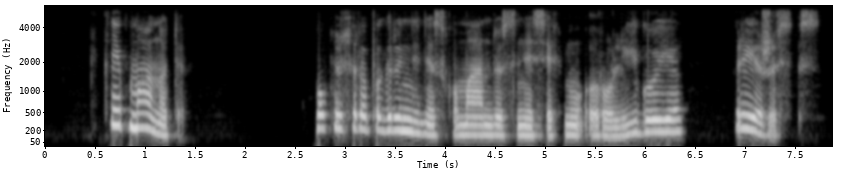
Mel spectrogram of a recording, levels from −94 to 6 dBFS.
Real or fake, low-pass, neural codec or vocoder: real; 5.4 kHz; none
